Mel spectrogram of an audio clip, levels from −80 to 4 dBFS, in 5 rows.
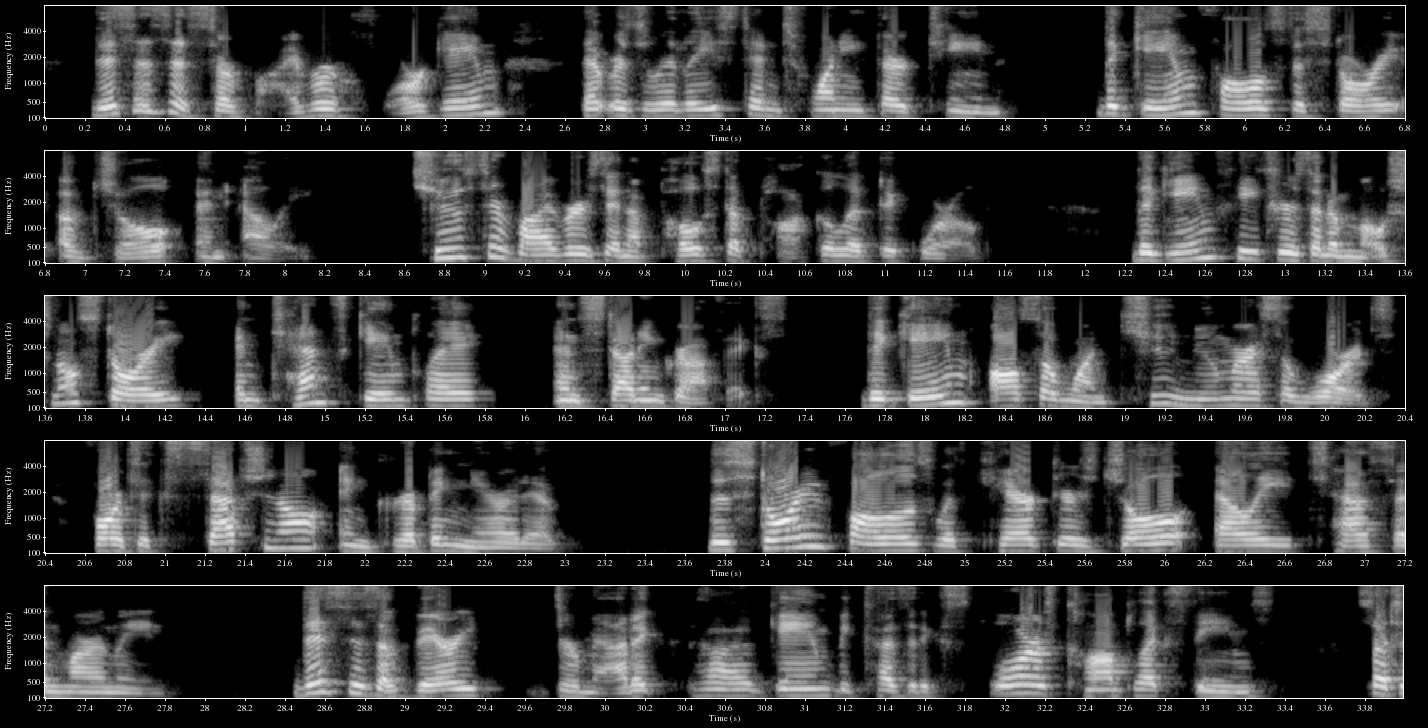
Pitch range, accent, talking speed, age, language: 145-190 Hz, American, 130 wpm, 30-49, English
